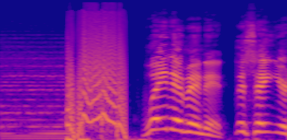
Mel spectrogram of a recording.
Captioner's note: record scratching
